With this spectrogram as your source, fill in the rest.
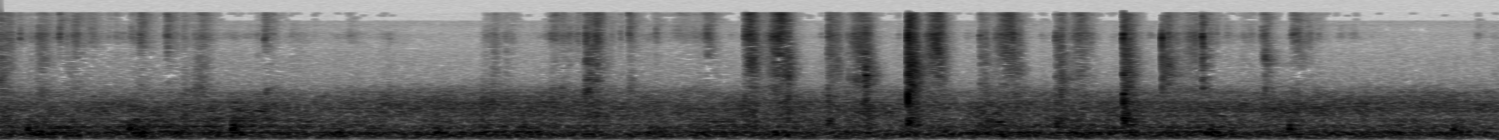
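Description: Playing cards rustle and flick as hands shuffle them.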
